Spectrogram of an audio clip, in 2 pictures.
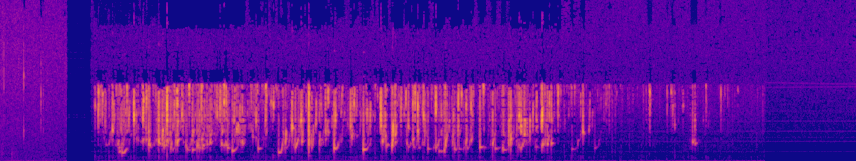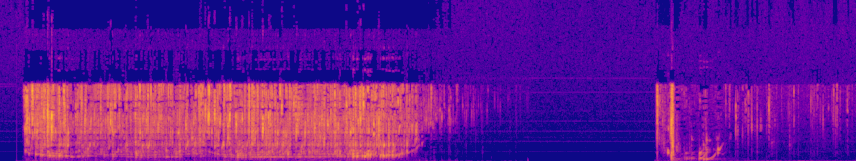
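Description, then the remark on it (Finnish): Three separate water sounds with gaps of silence between: a light, steady trickle, then a fuller gurgling pour, and finally a brief plop with a short splash. “Siinä oli, tämä oli mun henkilökohtainen niin Lirinä, Lorina ja Lumpsahdus tietysti.”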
